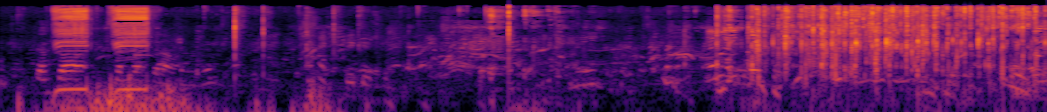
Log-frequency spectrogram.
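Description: Children chatter in a crowd.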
